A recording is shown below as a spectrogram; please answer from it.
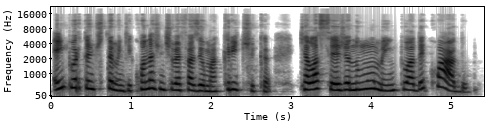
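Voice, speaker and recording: Brief: woman, parenting educator, high voice, explanatory lecture tone. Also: a little fast. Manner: explanatory, repeats and rephrases points, tag questions. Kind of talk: recorded lecture on parenting skills.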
